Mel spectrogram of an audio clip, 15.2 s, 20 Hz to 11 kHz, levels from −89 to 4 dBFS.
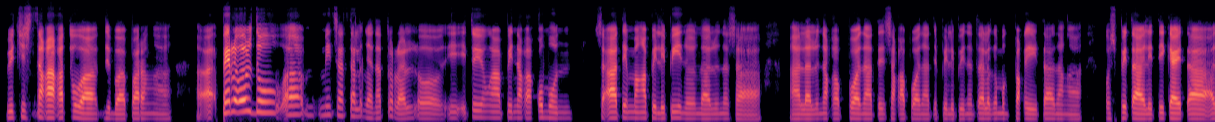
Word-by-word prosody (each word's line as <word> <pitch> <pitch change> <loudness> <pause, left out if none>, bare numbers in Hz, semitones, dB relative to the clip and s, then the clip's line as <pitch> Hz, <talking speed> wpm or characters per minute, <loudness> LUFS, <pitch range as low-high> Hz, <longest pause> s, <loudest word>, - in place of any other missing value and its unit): Which 160 -1 -2
is 170 - -4
nakakatuwa, 155 -4 +5
di 145 - -3
ba. 130 -1 -2
Parang, 135 -1 -3
ah 125 -1 -13 0.4
ah, 390 +1 -1
pero 300 +2 +9
although, 300 -2 +4
ah, 235 0 +1 0.2
minsan 220 -2 -6
talaga 190 -5 -5
natural 145 -1 -6
o 135 -2 -6
i 155 +4 -9
ito - - -3
yung 165 -1 0
ah 155 - +1
mga - - -29
pinakakomon 150 -1 -5 0.3
sa 155 - +5
ating 155 0 -1
mga 150 0 -1
Pilipino, 150 0 -1
lalo 130 0 -4
na 135 0 -12
sa, 65 - -6 0.4
ah, 125 0 0
lalo 125 +1 -1
na 135 - -2
kapwa 135 +1 -2
natin 130 0 -3
sa 130 0 -7
kapwa 130 0 -5
natin 125 0 -8
Pilipino, 130 0 -9
talagang 135 +1 -6
magpakita 135 0 -3
ng 125 -1 -10
ah 120 0 -11 0.3
hospitality 135 0 +1
kahit, 135 -1 +7
ah, 130 0 +3
140 Hz, 175 wpm, -25 LUFS, 130-155 Hz, 0.4 s, pero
